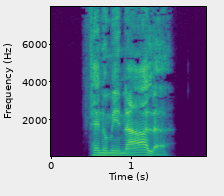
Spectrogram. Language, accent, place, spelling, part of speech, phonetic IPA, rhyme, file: German, Germany, Berlin, phänomenale, adjective, [fɛnomeˈnaːlə], -aːlə, De-phänomenale.ogg
- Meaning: inflection of phänomenal: 1. strong/mixed nominative/accusative feminine singular 2. strong nominative/accusative plural 3. weak nominative all-gender singular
